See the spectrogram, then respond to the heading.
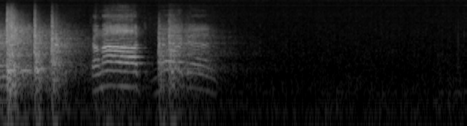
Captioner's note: boards banging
